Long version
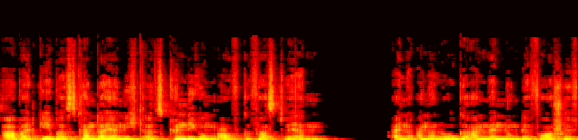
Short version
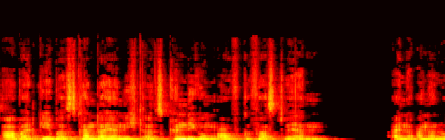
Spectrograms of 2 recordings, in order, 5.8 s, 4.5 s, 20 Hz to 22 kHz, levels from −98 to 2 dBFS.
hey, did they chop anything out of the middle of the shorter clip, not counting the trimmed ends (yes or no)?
no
